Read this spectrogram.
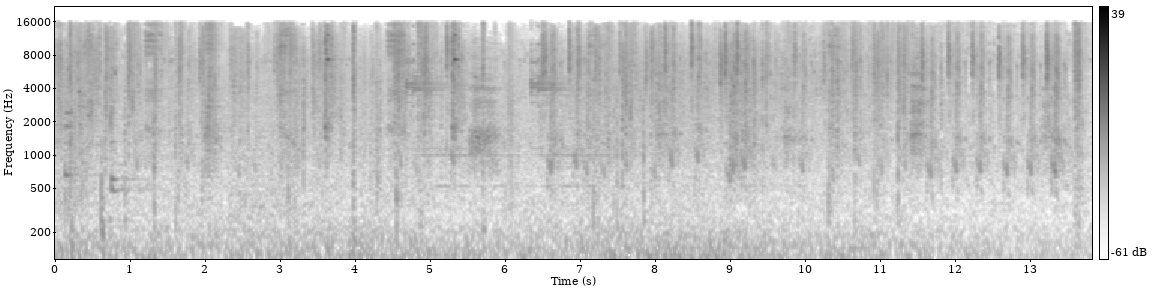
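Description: Footsteps crunch on stone as a woman runs.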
